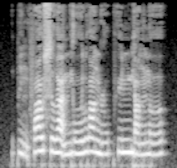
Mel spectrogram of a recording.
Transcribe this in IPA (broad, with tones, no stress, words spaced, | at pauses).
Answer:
pḭ˨˩ŋfɑ˥ʊ̯sɹ̩˧˥ ä̰˨˩n̪jo˧˥ʊ̯lwɑ˥˩ŋ ɻu˧˥pʰy˥nmjɑ˧˥ŋn̪ɤ˧˥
